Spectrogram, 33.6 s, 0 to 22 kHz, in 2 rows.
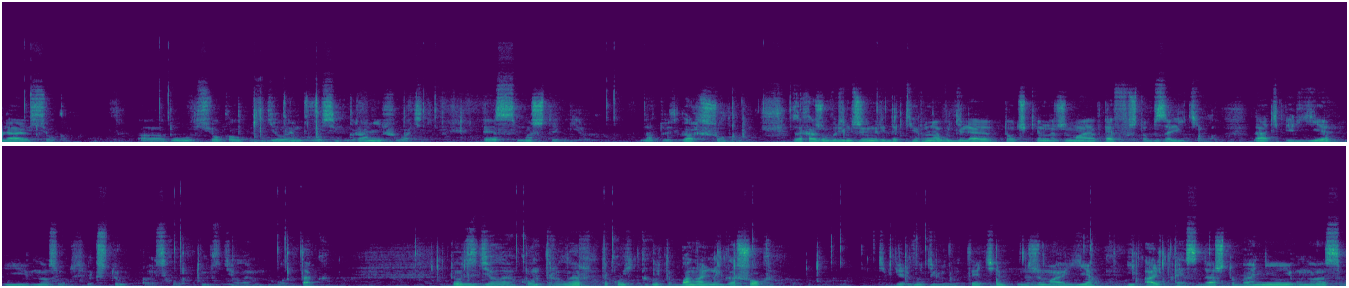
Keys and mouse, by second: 1.9-4.3 drag, 5.3 shift+click, 9.1 Tab, 9.5 click, 10.5 1, 10.9 click, 20.6-22.0 middle drag, 22.6 ctrl+r, 25.8 2, 26.1 alt+click, 27.1 alt+click, 27.9 3, 28.2 alt+click, 29.7 e, 31.3 alt+s.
